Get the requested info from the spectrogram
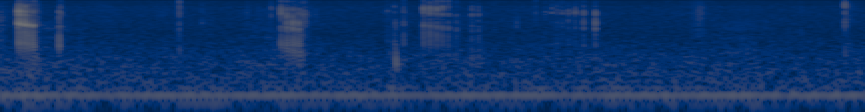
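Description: Scissors snipping close to the microphone in a mock haircut: a few soft, irregularly spaced snips over a steady low hum.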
